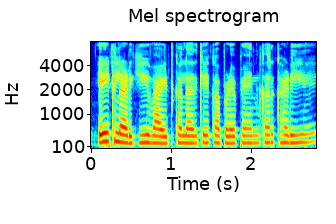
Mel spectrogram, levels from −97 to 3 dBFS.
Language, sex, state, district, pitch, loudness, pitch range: Hindi, female, Madhya Pradesh, Bhopal, 210 Hz, -16 LUFS, 200-215 Hz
